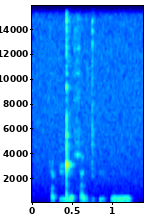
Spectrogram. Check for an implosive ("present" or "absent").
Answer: absent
